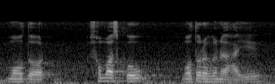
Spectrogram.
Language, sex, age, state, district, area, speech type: Bodo, male, 45-60, Assam, Kokrajhar, rural, spontaneous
